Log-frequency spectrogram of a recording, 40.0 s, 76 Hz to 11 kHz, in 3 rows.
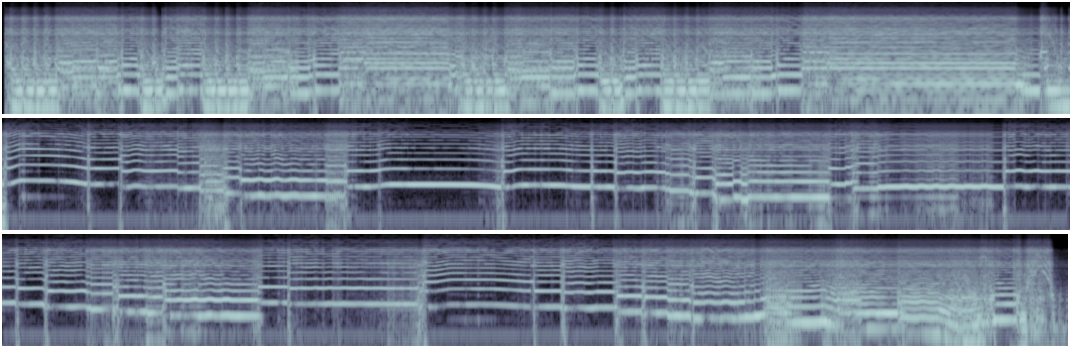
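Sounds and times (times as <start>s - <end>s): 
Sovtek amplifier lead hi guitar tone: 0.0s - 40.0s.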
